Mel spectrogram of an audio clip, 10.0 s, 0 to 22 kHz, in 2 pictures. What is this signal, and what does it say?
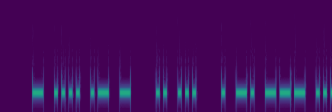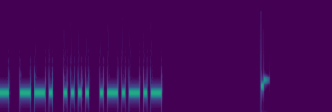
Morse code, heard as a keyed tone, about 22 wpm, 700 Hz. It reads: THAT IS ENOUGH.
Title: Sentences from Top 400 Words 22wpm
